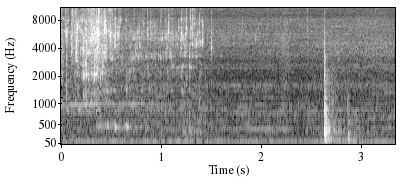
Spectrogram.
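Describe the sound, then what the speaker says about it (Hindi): Water runs and splashes into a jug for about a second and a half, then a couple of sharp clinks as it settles, close by. "मैंने जग में थोड़ा सा पानी डाला"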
